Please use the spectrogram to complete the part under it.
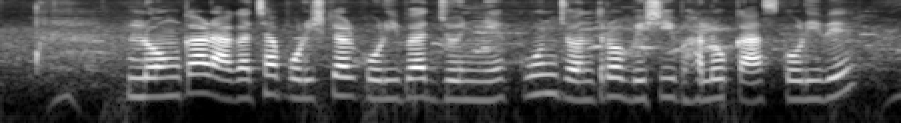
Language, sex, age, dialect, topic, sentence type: Bengali, female, 18-24, Rajbangshi, agriculture, question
